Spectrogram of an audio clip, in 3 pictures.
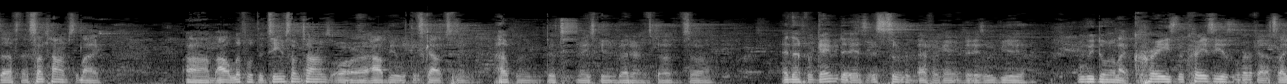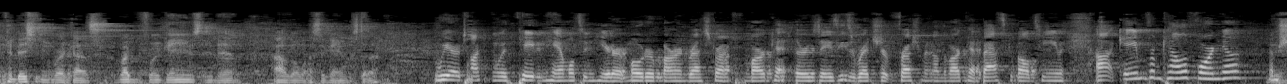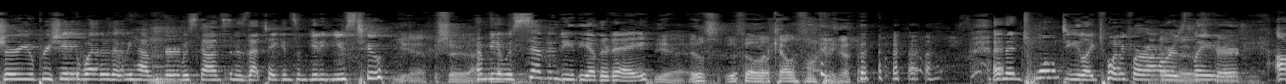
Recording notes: LIVE from MOTOR Bar & Restaurant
